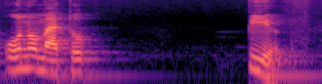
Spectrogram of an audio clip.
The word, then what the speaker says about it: onomatopoeia: त्याच्यानंतरची पुढची figure of speech अनोमटोपिय किंवा ओनोमॅटोपिय. खरा उच्चार आहे त्याचा ओनोमटोपिय. लक्षात घ्या, ओनोमटोपिय. स्पेलिंग खूप विचित्र आहे. ONOMATOPOEIA, पण त्याचा उच्चार काय? ओनोमटोपिय.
